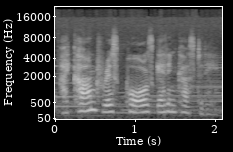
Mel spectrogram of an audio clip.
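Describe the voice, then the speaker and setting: A woman's voice: medium pitch, moderate pace, loud music behind the voice, close to an everyday voice. A woman playing an anxious, fearful young mother in 1940s radio drama, with an earnest, tremulous, dramatic delivery on an old recording. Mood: anxious confiding. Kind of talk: 1940s radio drama acting, confiding narration.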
